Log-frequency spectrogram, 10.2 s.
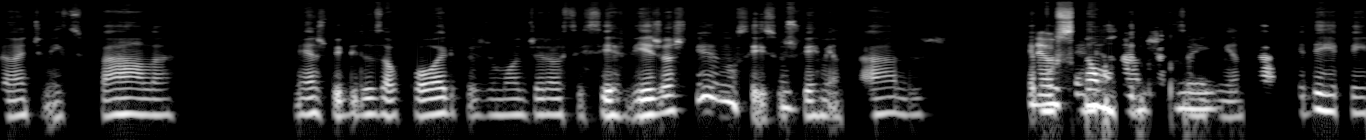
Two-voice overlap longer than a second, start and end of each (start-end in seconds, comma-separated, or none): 7.8-9.2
